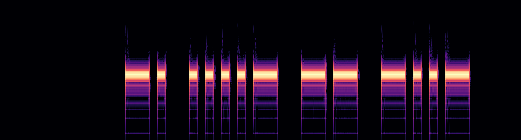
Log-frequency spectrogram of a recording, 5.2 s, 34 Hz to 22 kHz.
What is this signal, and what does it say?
Morse code, heard as a keyed tone, about 15 wpm, 700 Hz. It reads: N4MX
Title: USA Call Signs - 4 Characters - Repeated 3x - 15wpm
